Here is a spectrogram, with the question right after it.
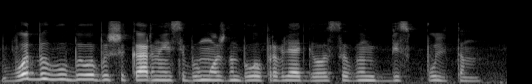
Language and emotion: Russian, neutral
